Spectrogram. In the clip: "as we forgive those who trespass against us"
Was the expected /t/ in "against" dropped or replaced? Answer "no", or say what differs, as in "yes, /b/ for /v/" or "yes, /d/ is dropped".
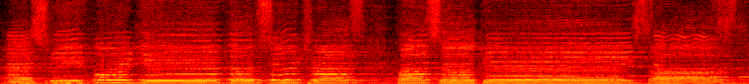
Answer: yes, /t/ is dropped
